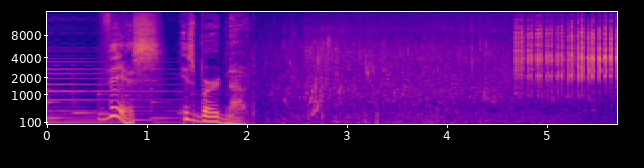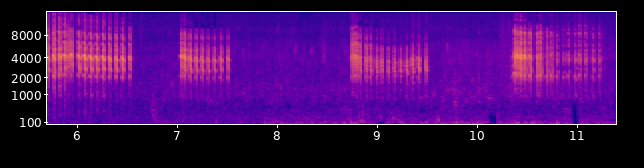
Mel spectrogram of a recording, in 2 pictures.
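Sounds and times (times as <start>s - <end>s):
speech: 0.6s - 2.1s
flowing water: 1.6s - 11.3s
belted kingfisher metallic rattling call: 4.7s - 7.5s, 8.7s - 9.5s, 10.3s - 11.3s.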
